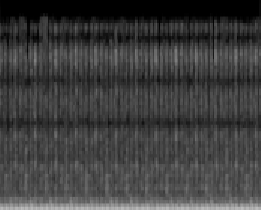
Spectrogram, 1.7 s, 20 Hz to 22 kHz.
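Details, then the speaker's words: Freshly built turbo Hyundai engine on first run, 40 psi fuel pressure, about 65 lb oil pressure: steady, even idle with a faint fast light ticking from collapsed hydraulic lifters, expected to quiet down. "You hear them lifters? They're going to do that for a while, but it'll be all right."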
